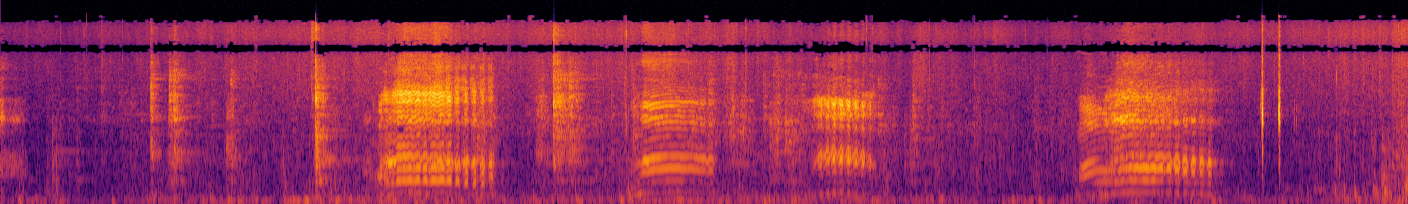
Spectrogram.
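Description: Zwartbles lambs bleating, about four long, quavering bleats spaced a couple of seconds apart. Two sharp clicks come near the end.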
